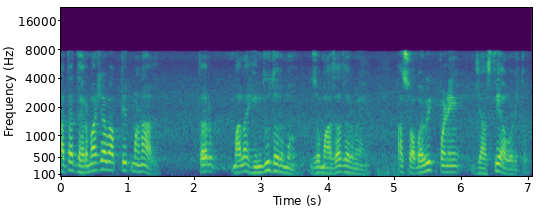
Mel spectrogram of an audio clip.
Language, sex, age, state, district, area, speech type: Marathi, male, 60+, Maharashtra, Mumbai Suburban, urban, spontaneous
